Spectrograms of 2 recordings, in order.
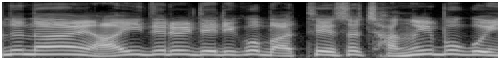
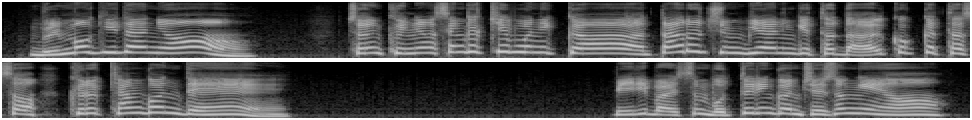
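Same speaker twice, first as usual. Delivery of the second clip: higher-pitched sister-in-law making excuses; defensive sister-in-law; 9 semitones higher than usual. Acted. Sister-in-law excusing herself over the gift, defensive. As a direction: play an innocent-sounding excuse in a raised voice.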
